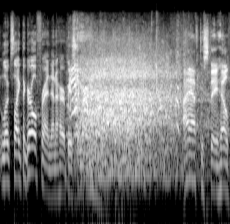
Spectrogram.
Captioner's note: laughter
